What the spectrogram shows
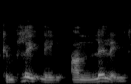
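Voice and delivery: ordinary talk

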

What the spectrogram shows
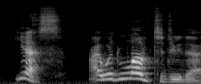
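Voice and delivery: very high-pitched, loud, eager, excited exclamation. Alex answers the question put to him, exclaiming. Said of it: "Alex exclaimed".

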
